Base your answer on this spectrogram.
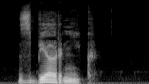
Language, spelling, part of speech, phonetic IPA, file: Polish, zbiornik, noun, [ˈzbʲjɔrʲɲik], Pl-zbiornik.ogg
